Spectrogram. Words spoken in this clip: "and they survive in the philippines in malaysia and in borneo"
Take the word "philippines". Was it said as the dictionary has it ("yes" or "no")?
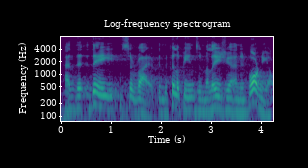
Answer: yes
